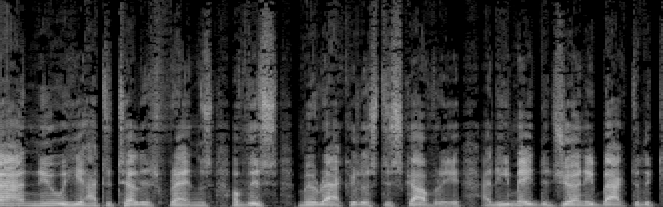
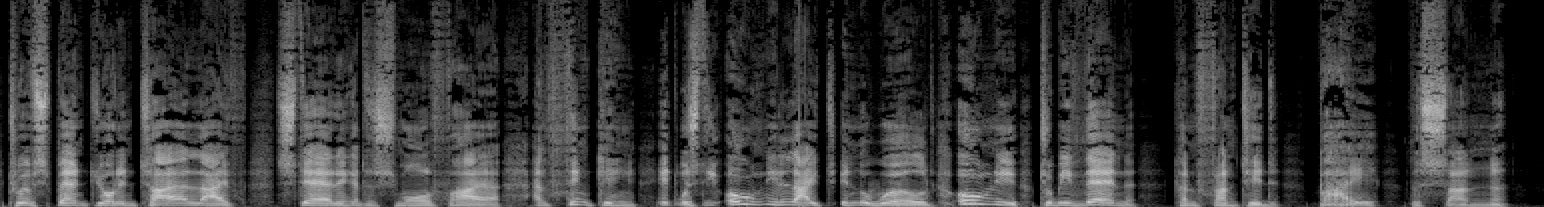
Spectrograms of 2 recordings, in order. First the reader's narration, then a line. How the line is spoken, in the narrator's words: asked Magnus, his voice racked with emotion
